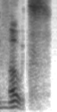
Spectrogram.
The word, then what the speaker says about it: Voatz: He's even kept the dream of online voting alive and is currently serving as a board member with the startup company Votes, which is spelled VOATZ.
